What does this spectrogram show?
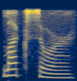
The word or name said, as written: Luxor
